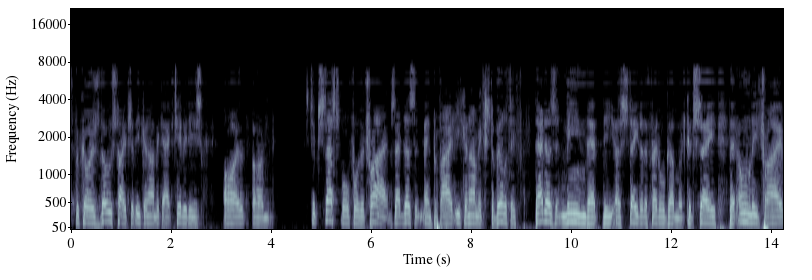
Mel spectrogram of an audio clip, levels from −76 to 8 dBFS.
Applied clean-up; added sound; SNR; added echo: neural mask model DeepFilterNet 3.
